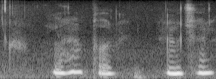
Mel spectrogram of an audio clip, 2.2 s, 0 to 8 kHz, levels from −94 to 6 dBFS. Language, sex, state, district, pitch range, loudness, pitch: Hindi, female, Himachal Pradesh, Shimla, 225-250 Hz, -12 LUFS, 240 Hz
